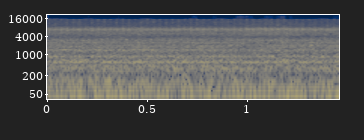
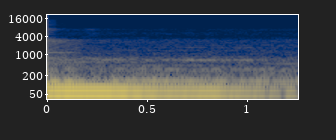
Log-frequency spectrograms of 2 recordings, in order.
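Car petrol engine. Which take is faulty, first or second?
second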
